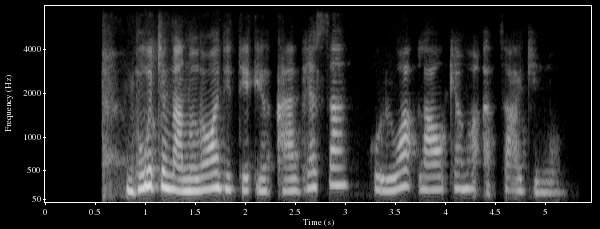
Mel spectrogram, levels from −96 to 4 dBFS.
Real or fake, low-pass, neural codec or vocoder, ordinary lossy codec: fake; 7.2 kHz; codec, 16 kHz, 1 kbps, FunCodec, trained on Chinese and English, 50 frames a second; Opus, 32 kbps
